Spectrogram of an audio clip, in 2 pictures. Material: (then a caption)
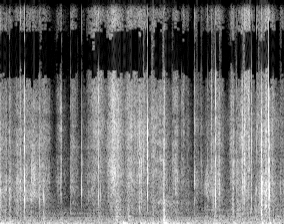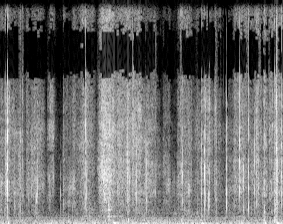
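Paper. Fingertips fold a small, thin, white-and-red patterned chiyogami origami paper sheet and rub along its creases. The result is a steady stream of dry, bright crinkles and crisp little snaps over soft papery rustling, with quick, short-lived clicks scattered throughout.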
